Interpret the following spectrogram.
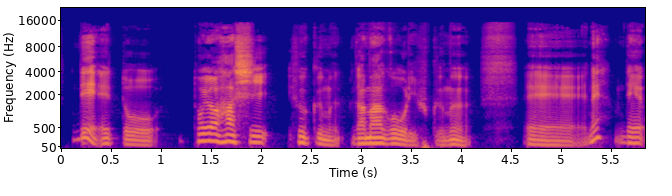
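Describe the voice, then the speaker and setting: A man's voice: mid-range voice, dry recording, studio quality. A man from Aichi in Japan hosting a radio show, rambling through a casual monologue full of fillers and asides.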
